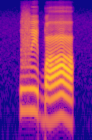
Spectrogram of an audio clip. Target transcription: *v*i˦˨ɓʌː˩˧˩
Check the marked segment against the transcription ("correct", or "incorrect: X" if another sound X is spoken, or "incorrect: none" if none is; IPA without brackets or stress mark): correct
